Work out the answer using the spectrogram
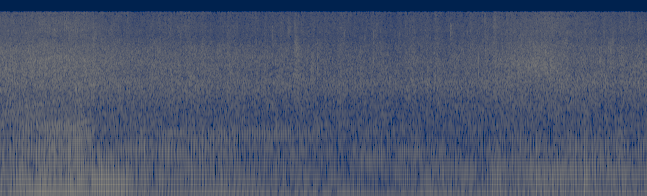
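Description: Heavy rain falling steadily on the wet road, with small motorbikes passing; one engine rises in pitch about half a second in, and others drone past through the rest.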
